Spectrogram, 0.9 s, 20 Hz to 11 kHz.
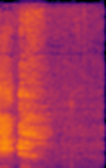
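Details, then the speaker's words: Two quick, sharp coughs in close succession from a sick 40-year-old woman who had a coughing fit lasting over half an hour overnight, fading into room quiet: a brief cough. "Réveillée à 2h30 du matin par une grosse quinte de toux qui a duré plus d'une demi-heure."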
